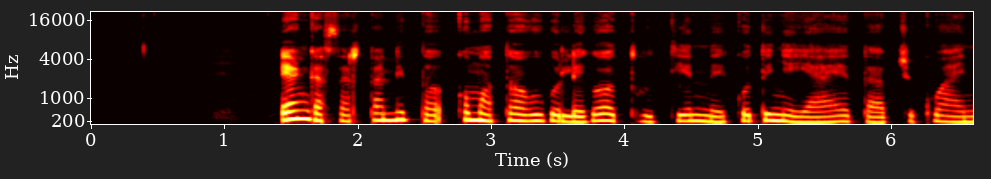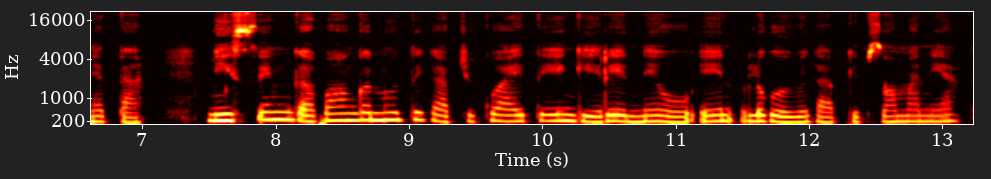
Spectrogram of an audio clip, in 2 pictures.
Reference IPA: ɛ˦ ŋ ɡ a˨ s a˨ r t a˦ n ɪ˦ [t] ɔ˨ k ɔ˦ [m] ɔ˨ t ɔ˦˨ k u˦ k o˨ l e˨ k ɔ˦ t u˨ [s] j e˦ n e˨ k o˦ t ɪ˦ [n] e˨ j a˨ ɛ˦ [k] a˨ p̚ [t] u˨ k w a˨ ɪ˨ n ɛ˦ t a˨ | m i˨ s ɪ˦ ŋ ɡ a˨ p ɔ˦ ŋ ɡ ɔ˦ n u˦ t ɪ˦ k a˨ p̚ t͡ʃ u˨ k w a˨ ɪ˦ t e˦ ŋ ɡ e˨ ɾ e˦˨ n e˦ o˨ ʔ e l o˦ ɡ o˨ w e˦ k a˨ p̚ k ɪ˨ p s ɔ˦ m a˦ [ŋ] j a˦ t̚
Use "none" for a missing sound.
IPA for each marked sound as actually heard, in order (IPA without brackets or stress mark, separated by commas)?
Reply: t, m, t, ɲ, t, t͡ʃ, n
